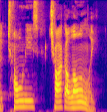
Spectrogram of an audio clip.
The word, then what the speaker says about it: Tony's Chocolonely: sales manager for Tony's Chocolonely. Did I say it right, Peter? How you doing? – That's correct. No, I'm doing great.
